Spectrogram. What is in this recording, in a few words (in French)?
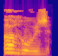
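"or rouge", French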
